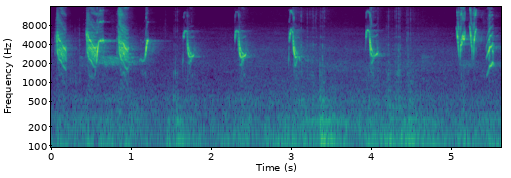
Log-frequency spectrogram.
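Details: Long-tailed shrike in lively song used to excite other shrikes: loud scratchy notes and a squeaky whistle at the start, followed by sparse short sharp chirps with pauses between them.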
